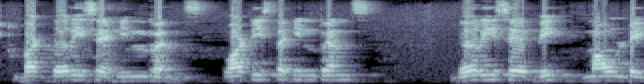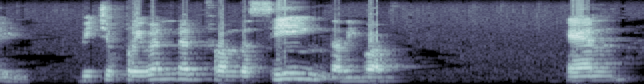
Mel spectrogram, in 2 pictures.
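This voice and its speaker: A male school teacher with a Malayalam Indian English accent gives a didactic lesson to schoolchildren in short halting phrases, often asking questions. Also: a little high. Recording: slightly dull lo-fi audio.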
